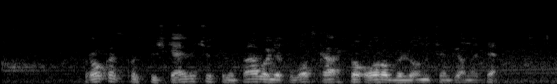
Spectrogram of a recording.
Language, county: Lithuanian, Kaunas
